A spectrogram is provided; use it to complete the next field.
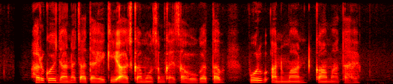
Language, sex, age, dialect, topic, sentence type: Hindi, male, 18-24, Marwari Dhudhari, agriculture, statement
